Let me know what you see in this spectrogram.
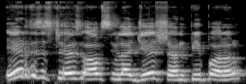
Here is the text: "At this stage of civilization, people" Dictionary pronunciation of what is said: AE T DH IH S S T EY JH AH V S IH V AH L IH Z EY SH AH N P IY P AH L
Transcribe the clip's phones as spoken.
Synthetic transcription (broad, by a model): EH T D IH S S T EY Z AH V S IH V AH L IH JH EY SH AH N P IY P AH L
